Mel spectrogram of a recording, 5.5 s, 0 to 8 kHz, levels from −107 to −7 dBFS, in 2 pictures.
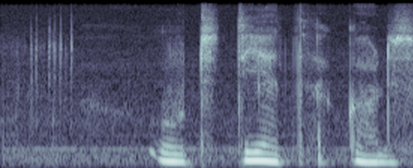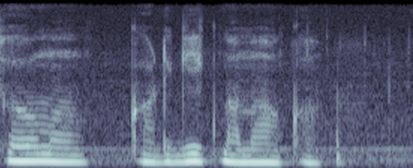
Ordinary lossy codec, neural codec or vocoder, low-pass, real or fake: none; none; 7.2 kHz; real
